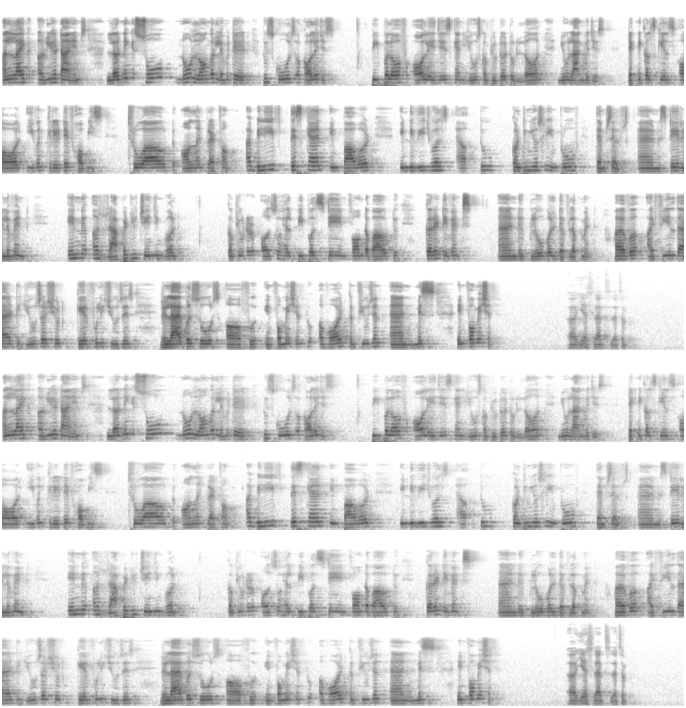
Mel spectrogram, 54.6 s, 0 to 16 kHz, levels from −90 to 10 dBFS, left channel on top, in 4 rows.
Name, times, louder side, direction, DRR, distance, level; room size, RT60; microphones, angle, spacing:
voice 1, 0.0-4.9 5.2-6.6 7.4-10.8 11.1-12.0 12.5-15.6 16.2-16.9 17.2-18.2 18.5-21.0 21.6-22.9 23.2-23.5 23.8-25.1 25.5-27.7 28.6-30.8 31.8-35.2 35.8-36.6 37.2-39.1 39.5-42.1 42.4-43.7 44.1-50.7, left 3 dB, 85° left, 7 dB, 1.5 m, -31 dB
voice 2, 52.2-53.4, right 4 dB, 80° right, 10 dB, 1.0 m, -36 dB
28.5 x 24.5 x 4.7 m, 0.75 s
head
